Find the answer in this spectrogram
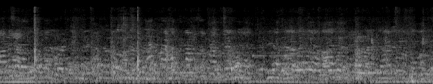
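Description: Background voices of several people talking over one another, with a steady low hum under them. Two sharp clicks come about a third of a second and about a second and a half in.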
